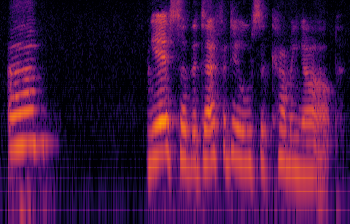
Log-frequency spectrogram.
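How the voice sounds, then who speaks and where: Her voice sits a little high, warm and breathy, very animated yet measured in pace. She's a homestead host chatting live with viewers by name outside, filmed on a tripod-mounted phone. Lingering snuffles and a cough remain from a long illness.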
